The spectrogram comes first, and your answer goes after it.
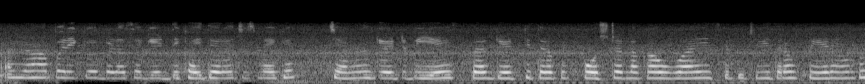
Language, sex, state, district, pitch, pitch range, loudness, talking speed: Hindi, female, Bihar, Purnia, 290 Hz, 285-300 Hz, -17 LUFS, 215 wpm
